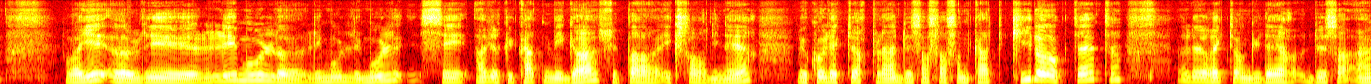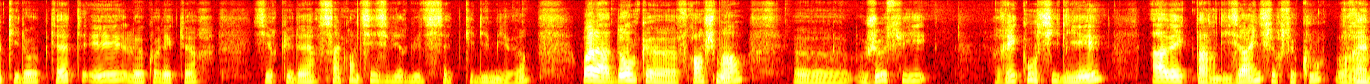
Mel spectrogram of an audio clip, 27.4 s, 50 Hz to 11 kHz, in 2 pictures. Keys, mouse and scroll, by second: 20.5 click, 21.7 scroll down 1, 22.2-22.9 right drag.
